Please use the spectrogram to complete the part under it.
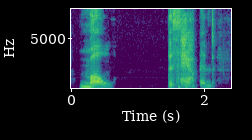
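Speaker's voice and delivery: low, dropped, deep mom voice. Quoting a mom as heard in one's head, Linda voice. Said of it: "my mom always sounds like Linda in my head".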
